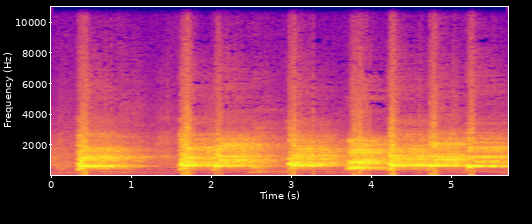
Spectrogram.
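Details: Dogs recorded on 8/24/15 giving loud, harsh, irregular barks, roughly eight in under six seconds, some in quick doubles, with a sustained mid-pitched tonal layer between them.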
